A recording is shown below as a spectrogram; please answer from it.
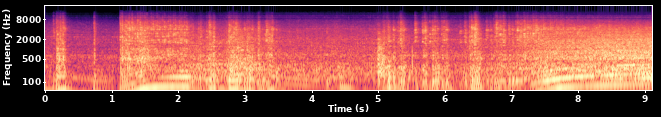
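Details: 1956 GMC 630 fire truck, 503 straight-six with carburetor, rescued off a farm, restarted after revival: cranks, catches, settles into an uneven but steady idle with exhaust roughness.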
